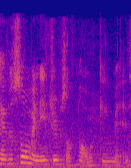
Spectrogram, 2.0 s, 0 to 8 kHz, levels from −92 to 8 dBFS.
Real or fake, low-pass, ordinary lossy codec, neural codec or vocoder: real; 7.2 kHz; AAC, 32 kbps; none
